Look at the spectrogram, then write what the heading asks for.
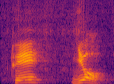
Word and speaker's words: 되어: 되어는 되어도 되지만 앞으로 오면 뭐가 되는 거죠? 되여. 이거는 된다는 얘기예요. 되어는 표준 발음이 된다는 얘기예요.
